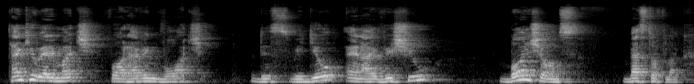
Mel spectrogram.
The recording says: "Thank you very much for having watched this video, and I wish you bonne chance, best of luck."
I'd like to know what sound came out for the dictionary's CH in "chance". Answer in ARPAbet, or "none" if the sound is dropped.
SH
